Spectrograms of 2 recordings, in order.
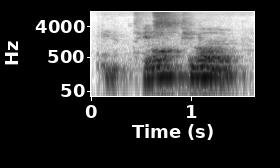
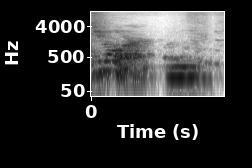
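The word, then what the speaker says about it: Temotu: T40 GC in, how do you pronounce it? Timotu? Timotu. It's not Timor.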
